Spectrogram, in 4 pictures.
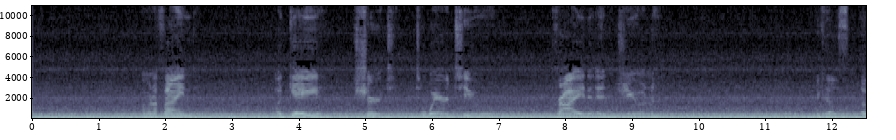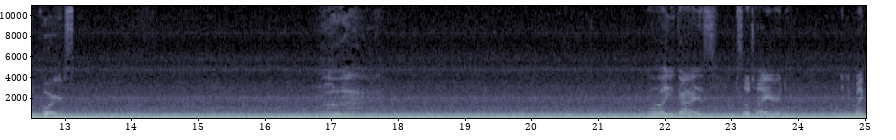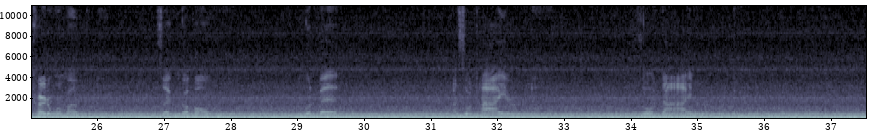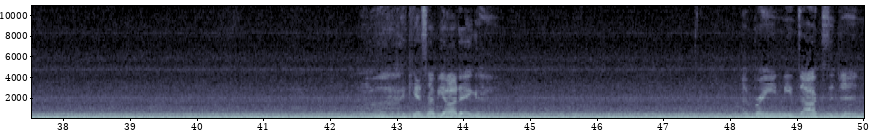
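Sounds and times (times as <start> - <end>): low rumble inside car: 0.0 - 50.0.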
